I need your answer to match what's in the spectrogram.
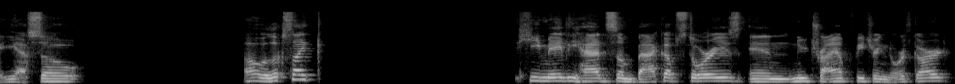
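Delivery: ordinary talk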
